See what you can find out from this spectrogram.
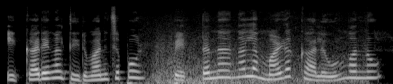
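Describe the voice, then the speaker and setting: A woman's voice: sits high, slight background noise. A woman storyteller reading scripted narration for a moral story.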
